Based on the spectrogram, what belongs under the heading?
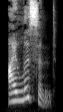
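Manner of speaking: ordinary delivery, nothing marked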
